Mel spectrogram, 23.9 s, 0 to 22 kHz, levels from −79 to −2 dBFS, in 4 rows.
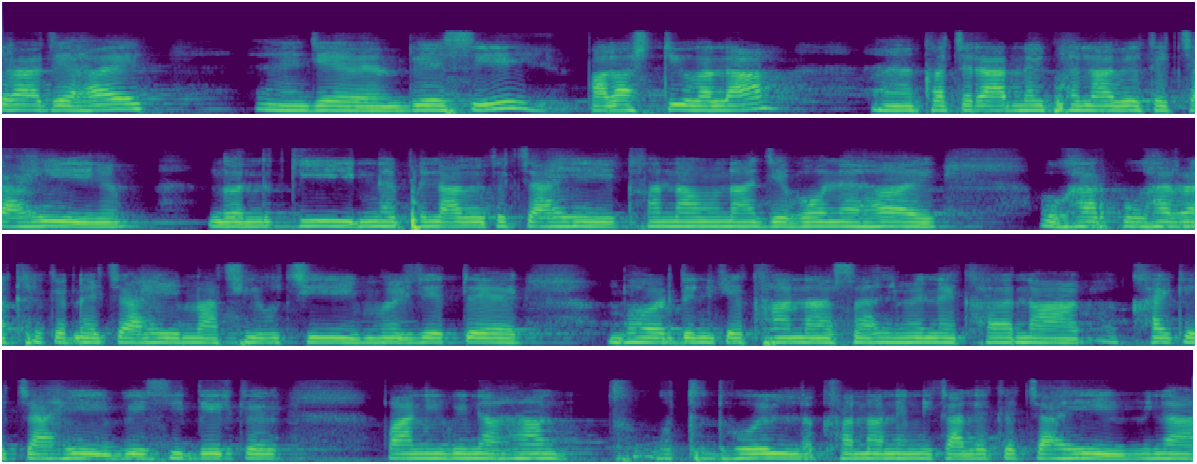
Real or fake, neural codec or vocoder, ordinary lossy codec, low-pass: fake; codec, 32 kHz, 1.9 kbps, SNAC; MP3, 64 kbps; 7.2 kHz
